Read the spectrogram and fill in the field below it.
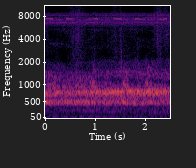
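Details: A troop of howler monkeys high in a tree in dense forest in Brazil gives a very loud, steady, droning roar that rolls through the forest without pause.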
